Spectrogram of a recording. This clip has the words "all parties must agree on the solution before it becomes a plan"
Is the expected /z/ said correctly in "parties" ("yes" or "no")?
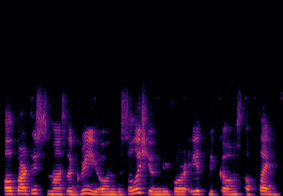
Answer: no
